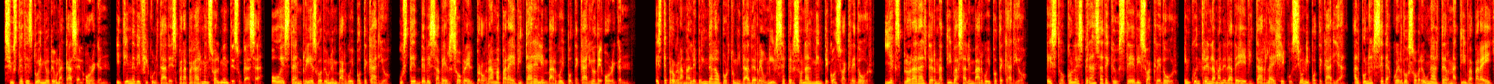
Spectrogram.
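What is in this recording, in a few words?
Narration No Music, friendly, natural, warm, authoritative; Spanish (Latin and Castillian)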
